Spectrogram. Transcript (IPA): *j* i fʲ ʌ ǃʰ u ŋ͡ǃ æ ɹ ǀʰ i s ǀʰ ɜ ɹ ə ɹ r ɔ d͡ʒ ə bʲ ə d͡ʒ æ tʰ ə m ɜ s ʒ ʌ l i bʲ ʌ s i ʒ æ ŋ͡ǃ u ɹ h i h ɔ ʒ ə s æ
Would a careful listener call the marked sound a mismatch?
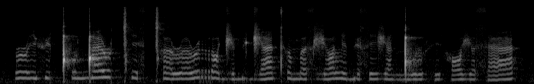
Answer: yes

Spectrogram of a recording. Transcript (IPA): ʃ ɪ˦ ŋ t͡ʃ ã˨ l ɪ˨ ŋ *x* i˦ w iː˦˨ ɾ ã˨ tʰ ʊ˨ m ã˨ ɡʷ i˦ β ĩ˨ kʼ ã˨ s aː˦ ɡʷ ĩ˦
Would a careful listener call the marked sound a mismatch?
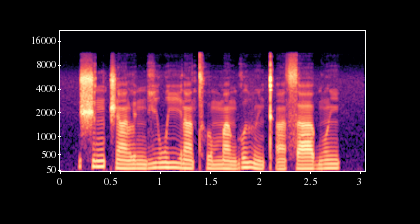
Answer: yes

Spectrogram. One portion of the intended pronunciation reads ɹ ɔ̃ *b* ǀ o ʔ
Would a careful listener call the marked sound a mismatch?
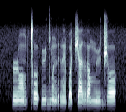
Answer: no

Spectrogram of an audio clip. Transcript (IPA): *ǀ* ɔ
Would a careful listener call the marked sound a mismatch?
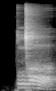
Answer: yes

